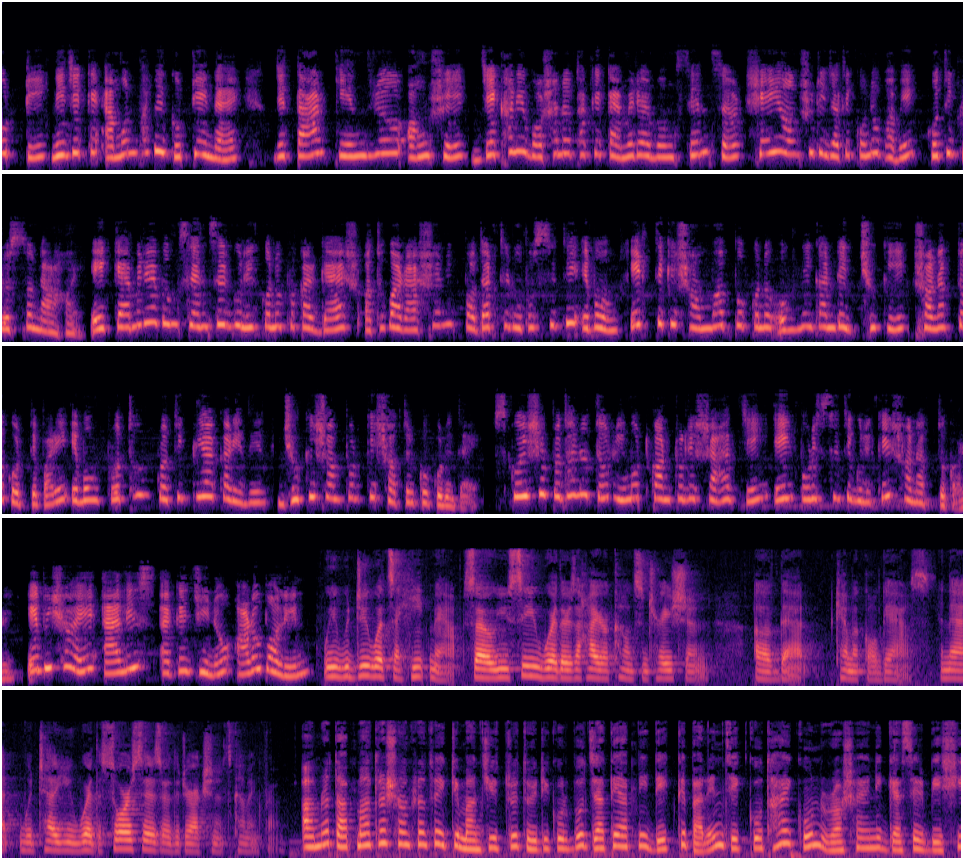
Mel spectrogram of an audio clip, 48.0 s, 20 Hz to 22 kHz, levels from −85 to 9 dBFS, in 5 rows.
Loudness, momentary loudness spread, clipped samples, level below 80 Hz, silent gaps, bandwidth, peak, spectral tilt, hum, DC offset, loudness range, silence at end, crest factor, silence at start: -20 LUFS; 10 LU; under 0.1%; -56 dBFS; none; 11.5 kHz; 0 dBFS; -5 dB/octave; none; under 0.1%; 4 LU; 0 s; 20 dB; 0 s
